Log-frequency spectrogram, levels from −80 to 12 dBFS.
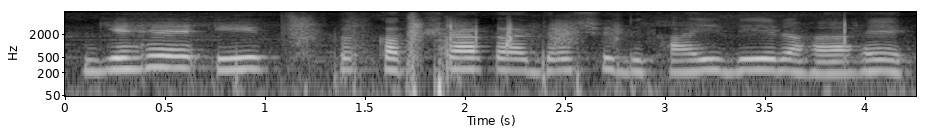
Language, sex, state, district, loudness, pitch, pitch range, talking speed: Hindi, female, Uttar Pradesh, Lalitpur, -17 LUFS, 225 Hz, 215-240 Hz, 125 wpm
